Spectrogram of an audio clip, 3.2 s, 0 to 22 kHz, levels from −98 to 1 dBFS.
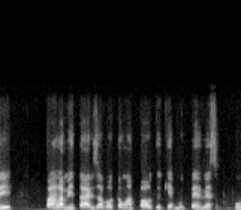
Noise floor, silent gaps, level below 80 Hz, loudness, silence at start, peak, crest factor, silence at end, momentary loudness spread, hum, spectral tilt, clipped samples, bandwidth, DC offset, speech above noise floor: -55 dBFS; none; -76 dBFS; -19 LUFS; 0 s; -2 dBFS; 18 dB; 0 s; 12 LU; none; -4.5 dB/octave; under 0.1%; 11.5 kHz; under 0.1%; 36 dB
